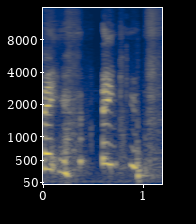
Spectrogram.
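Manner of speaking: tearful voice. In a role-play scene, she thanks the player's character, crying. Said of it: "just a little bit more crying".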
